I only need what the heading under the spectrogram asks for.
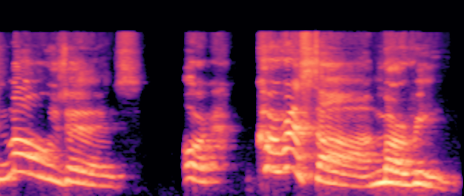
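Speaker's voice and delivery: mock very slow, stretched-out, drawn-out calling. Retelling the call that came down in Moses' time, booming voice. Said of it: "he comes down with a booming voice and says".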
